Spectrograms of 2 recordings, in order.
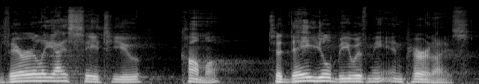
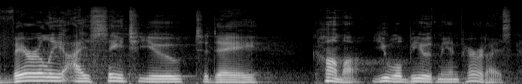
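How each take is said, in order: First: The break comes before the word today. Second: The break comes after the word today. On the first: The arrival in paradise happens that same day. The speaker calls it wrong. "verily I say to you, comma, today" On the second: The promise is made today about a later time. The speaker calls it right. "It's supposed to read, verily I say to you today, comma"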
